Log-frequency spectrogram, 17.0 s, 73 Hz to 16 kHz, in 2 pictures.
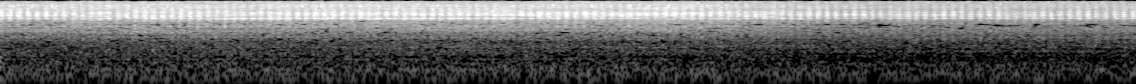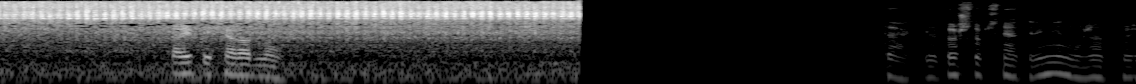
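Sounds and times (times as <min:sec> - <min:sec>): belt pulley high-pitched hiss: 0:00.0 - 0:12.9
diesel engine hum: 0:00.0 - 0:12.9.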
